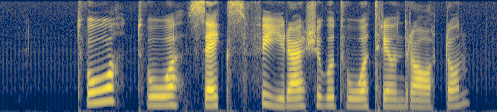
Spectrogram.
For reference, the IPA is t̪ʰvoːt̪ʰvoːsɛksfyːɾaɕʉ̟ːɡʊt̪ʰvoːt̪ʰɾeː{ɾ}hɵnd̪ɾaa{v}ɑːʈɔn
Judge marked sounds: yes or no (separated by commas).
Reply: no, no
